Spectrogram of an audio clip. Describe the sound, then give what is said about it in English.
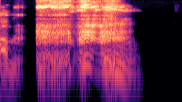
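A voice imitates a throaty groan, the kind let out while choking on a drink: a short strained burst, a brief pause, then a longer rough groan that fades into silence. “a throat kind of groan type thing, and then it caused me to end up, like, choking.”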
